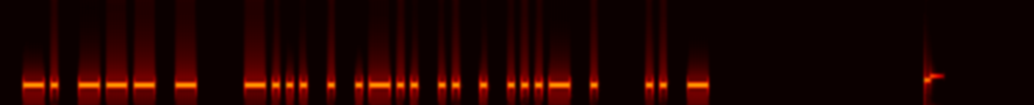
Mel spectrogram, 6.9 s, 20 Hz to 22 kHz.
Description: Morse code, heard as a keyed tone, about 25 wpm, 700 Hz. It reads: NOT BELIEVE IT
